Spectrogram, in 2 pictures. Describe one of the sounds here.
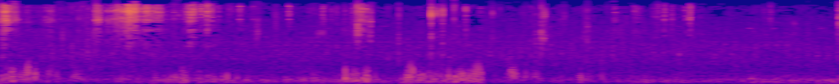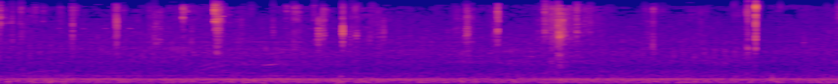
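Pliers click against a fishhook.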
